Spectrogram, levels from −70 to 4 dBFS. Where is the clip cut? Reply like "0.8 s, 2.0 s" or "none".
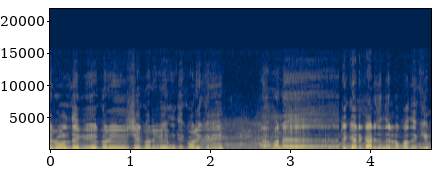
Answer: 3.5 s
